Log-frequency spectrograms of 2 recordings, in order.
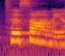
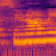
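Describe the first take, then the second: First: The first T is clearly sounded. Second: The first T sound is barely heard.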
